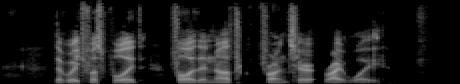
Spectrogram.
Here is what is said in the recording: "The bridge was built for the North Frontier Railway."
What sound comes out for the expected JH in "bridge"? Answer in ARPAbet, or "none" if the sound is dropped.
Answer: CH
